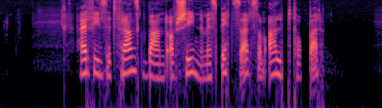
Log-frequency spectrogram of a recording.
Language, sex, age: Swedish, female, 55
